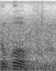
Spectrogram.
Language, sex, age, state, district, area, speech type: Hindi, male, 18-30, Uttar Pradesh, Mau, urban, read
